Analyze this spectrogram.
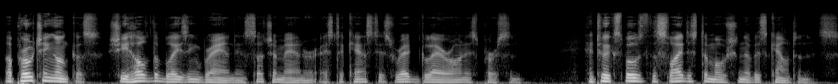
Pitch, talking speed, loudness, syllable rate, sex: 105 Hz, 205 wpm, -22 LUFS, 5.7 syllables/s, male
